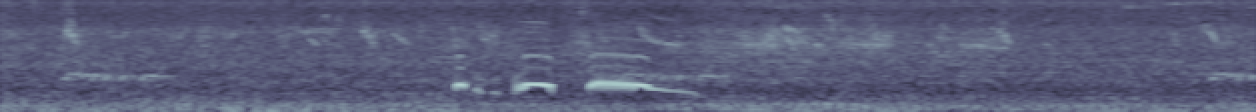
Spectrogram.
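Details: A single cooing phrase from a spotted dove in training: a pair of short soft hoots, then a longer coo sliding downward. Continuous low background rumble and faint distant bird notes.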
